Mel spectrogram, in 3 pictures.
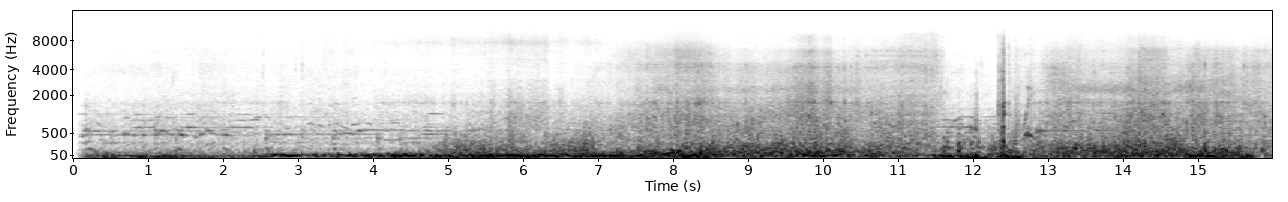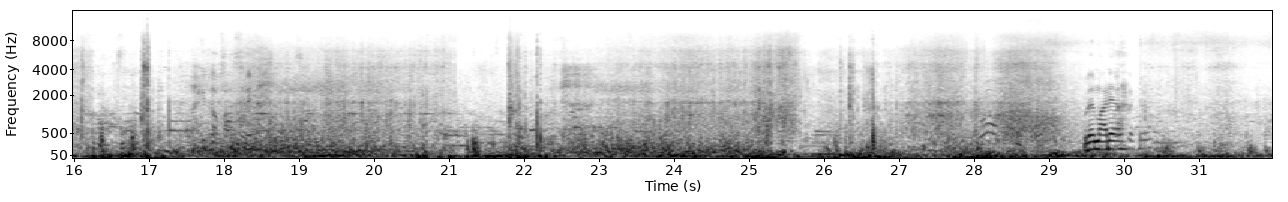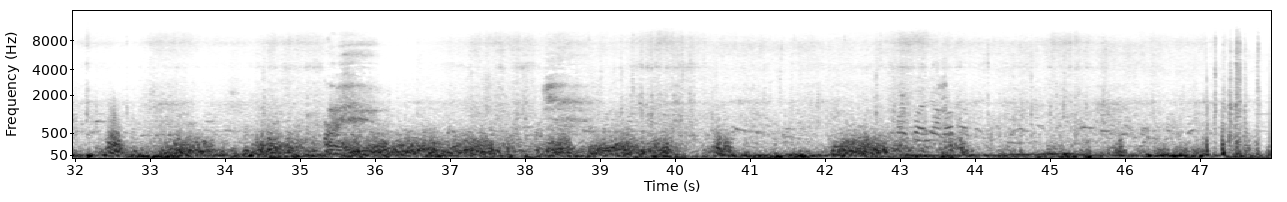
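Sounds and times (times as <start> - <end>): wind buffeting microphone: 0.1 - 47.9
skis scraping over snow: 0.3 - 47.9.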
